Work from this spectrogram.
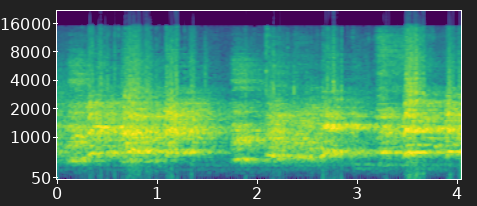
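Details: Many dogs barking at once on 16 May 2016, a dense, nonstop din of overlapping sharp barks and yips with no pauses.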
